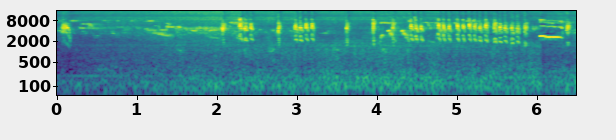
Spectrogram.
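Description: Birdsong from a house sparrow, a nuthatch and a blackbird: many quick, high chirps and short trills in a busy, overlapping series over a low, steady background rumble.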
